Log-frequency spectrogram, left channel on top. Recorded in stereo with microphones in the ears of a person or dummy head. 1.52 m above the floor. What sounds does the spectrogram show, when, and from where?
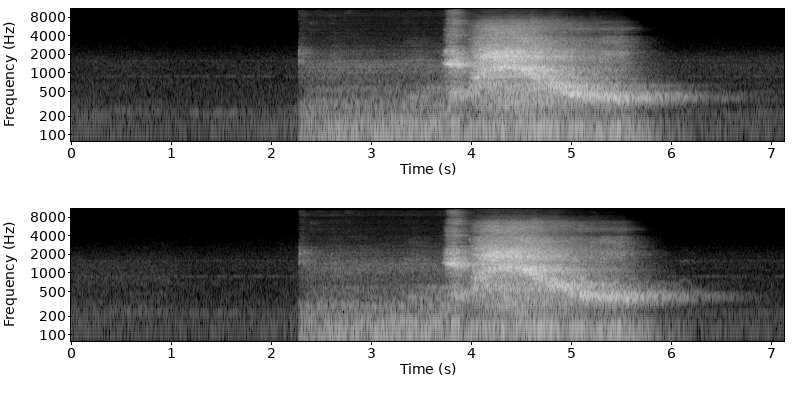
2.3 s breathing: 40° left (ahead or behind), 1.7 m
4.0 s a scream: 45° left (ahead or behind), 1.6 m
